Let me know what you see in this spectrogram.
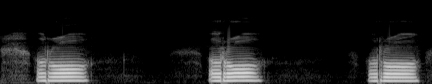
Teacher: तकरार तो इसके अंदर होती ही है लेकिन इतनी ज्यादा तकरार नहीं करनी कि एक र के बजाय कोई तीन से चार र अदा हो रहे हैं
